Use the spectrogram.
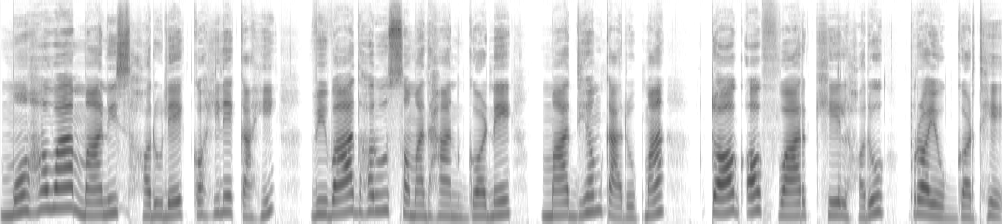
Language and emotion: Nepali, neutral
